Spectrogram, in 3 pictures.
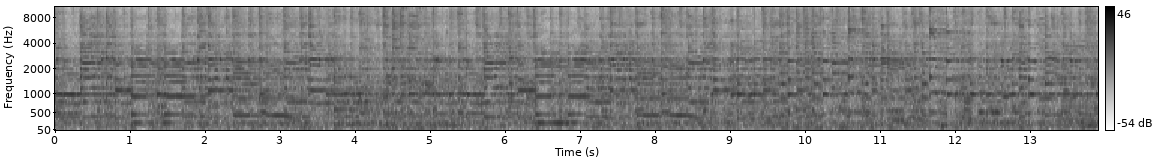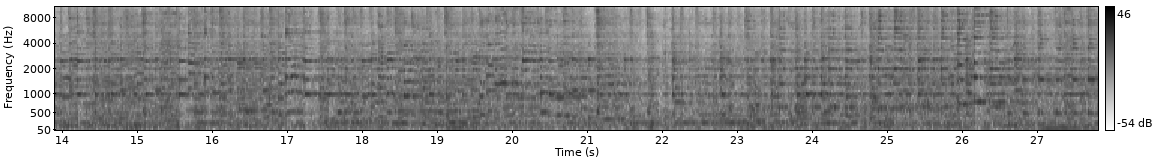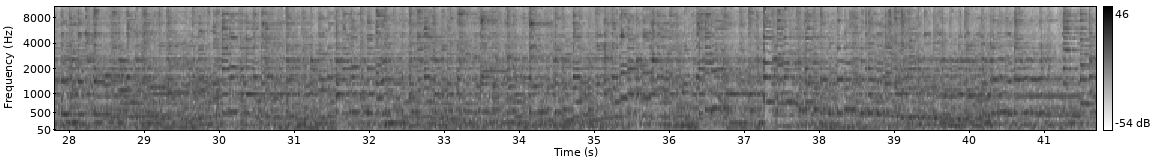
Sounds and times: Acoustic guitar: 0.0s - 41.7s
Strum: 0.0s - 41.7s.

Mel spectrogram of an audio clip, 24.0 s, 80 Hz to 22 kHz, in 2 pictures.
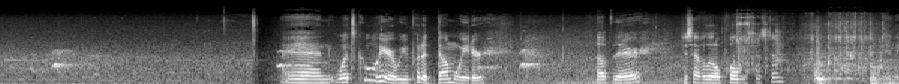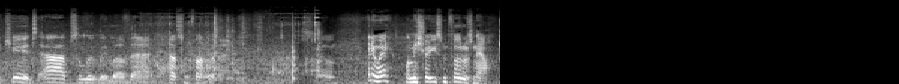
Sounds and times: Speech: 3.8s - 6.6s, 8.0s - 10.5s, 11.7s - 15.1s, 16.2s - 18.7s.

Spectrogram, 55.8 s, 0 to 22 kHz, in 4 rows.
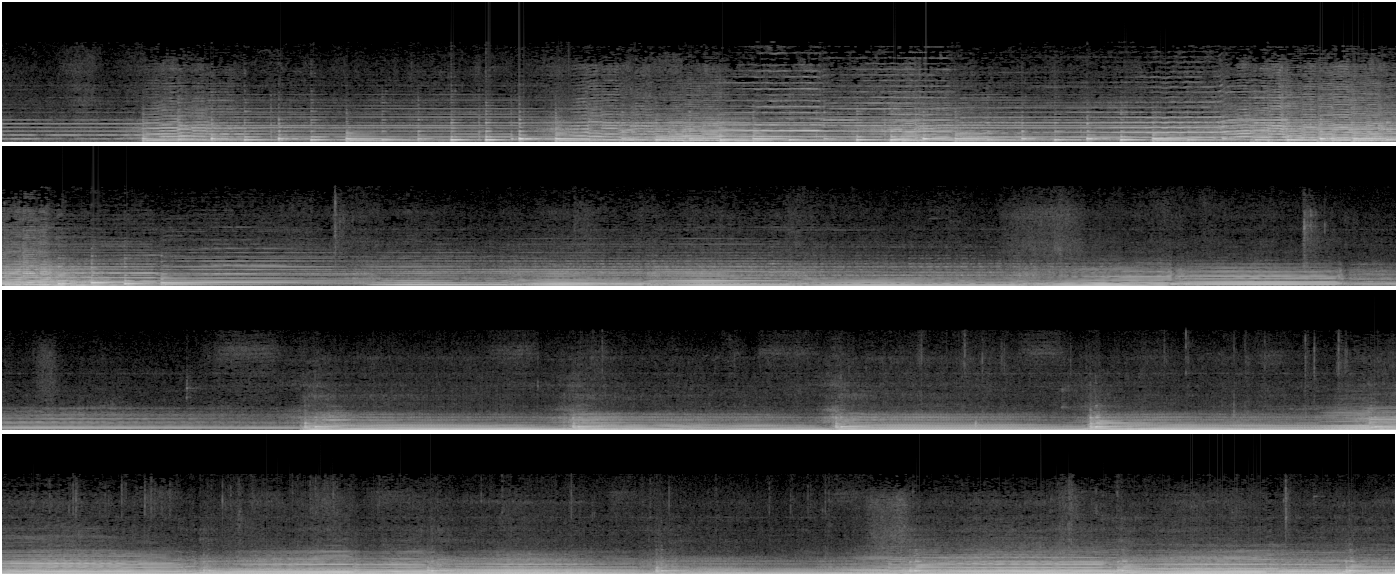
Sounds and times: String section: 0.0s - 55.7s.

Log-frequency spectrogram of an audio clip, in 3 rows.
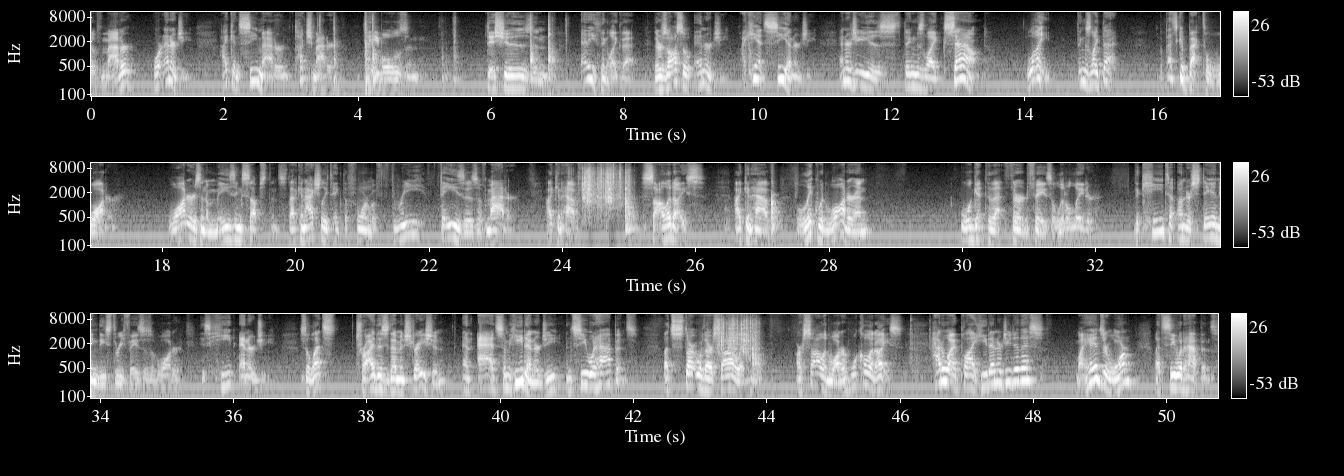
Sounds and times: Speech: 0.0s - 5.0s, 5.9s - 15.4s, 16.0s - 17.4s, 18.1s - 24.4s, 25.2s - 28.7s, 30.0s - 50.7s.

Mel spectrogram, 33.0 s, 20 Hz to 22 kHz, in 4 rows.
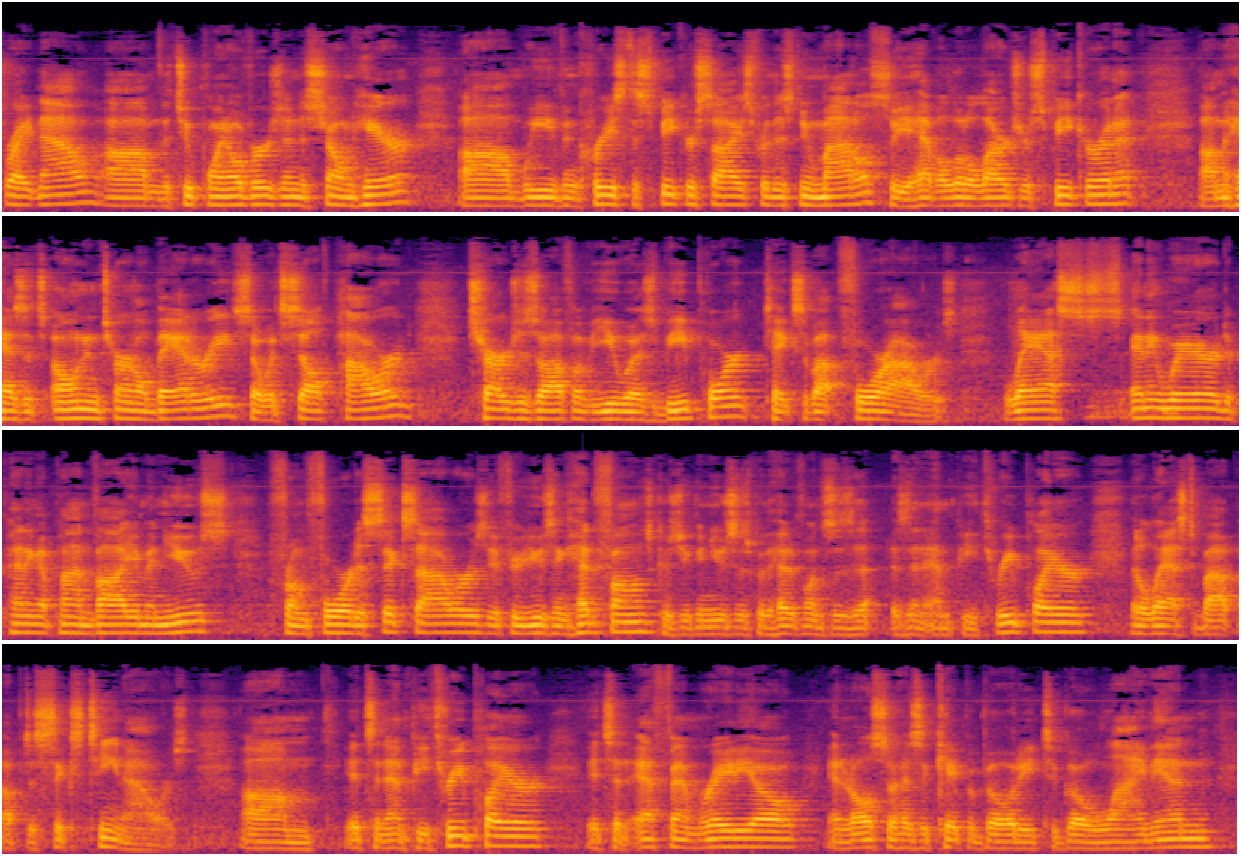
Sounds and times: Speech: 0.0s - 32.9s.

